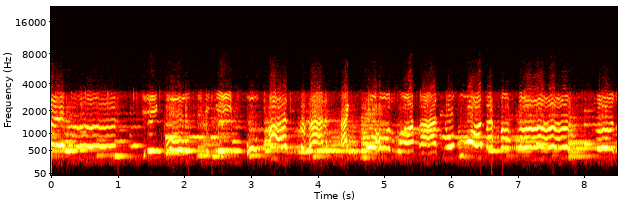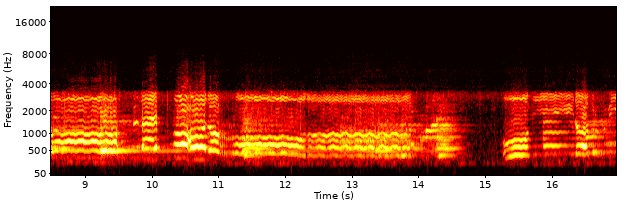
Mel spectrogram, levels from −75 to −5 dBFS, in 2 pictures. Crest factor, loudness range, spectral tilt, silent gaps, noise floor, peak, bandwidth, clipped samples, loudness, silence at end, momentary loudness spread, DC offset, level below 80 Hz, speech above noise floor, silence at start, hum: 12 dB; 7 LU; -2 dB/octave; none; -51 dBFS; -2 dBFS; 7.8 kHz; under 0.1%; -16 LUFS; 0 s; 10 LU; under 0.1%; -78 dBFS; 36 dB; 0 s; none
